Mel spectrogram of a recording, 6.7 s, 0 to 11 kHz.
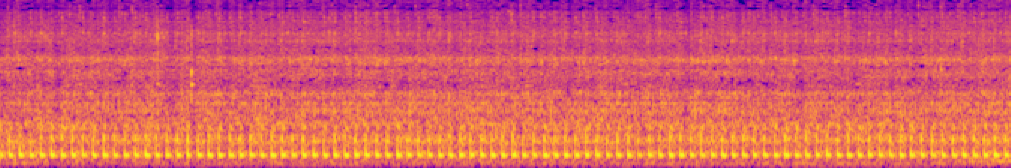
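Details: Suzuki F6A engine at idle with a failed oil pump: sharp, regular metallic knocking about three per second. Oil starvation caused the engine knock.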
